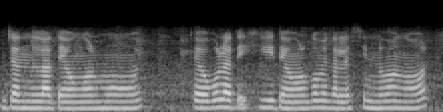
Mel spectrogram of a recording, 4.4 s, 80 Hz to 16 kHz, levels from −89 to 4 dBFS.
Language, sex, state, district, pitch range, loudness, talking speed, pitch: Chakma, female, Tripura, Dhalai, 215-235 Hz, -19 LUFS, 160 wpm, 220 Hz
